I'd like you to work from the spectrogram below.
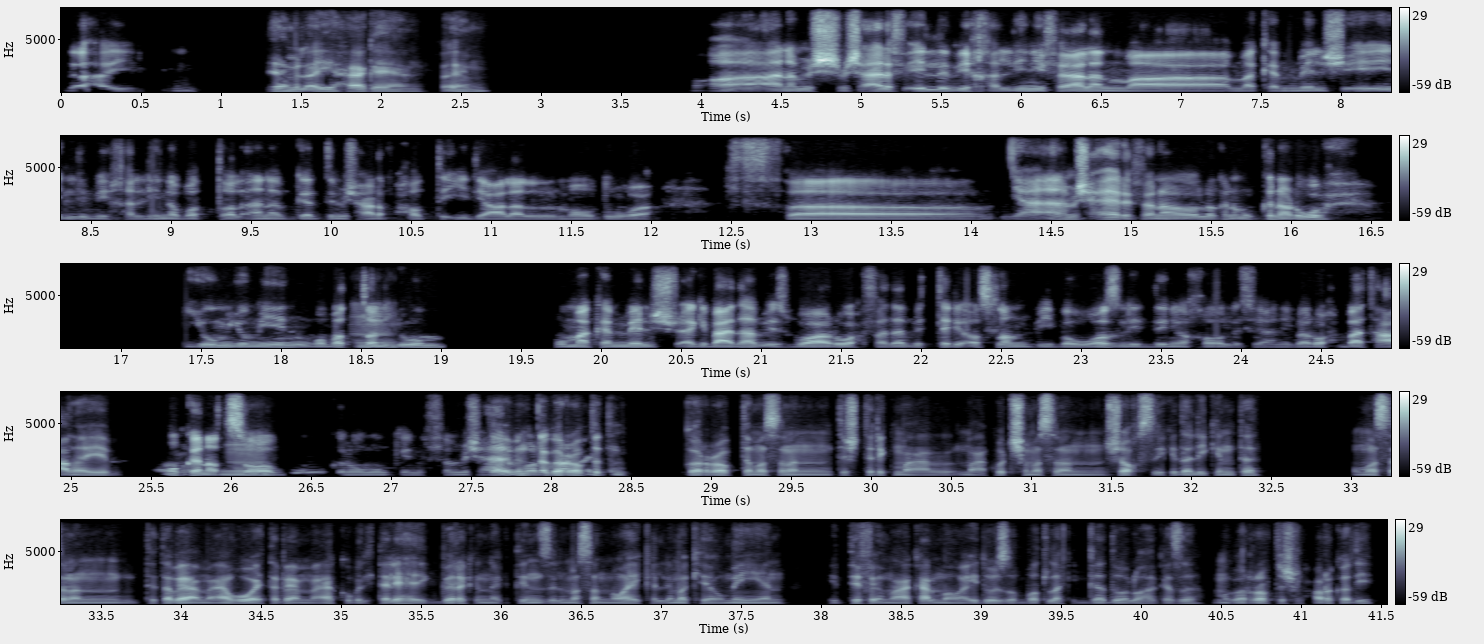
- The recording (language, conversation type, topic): Arabic, advice, إزاي أبطّل أسوّف كل يوم وألتزم بتمارين رياضية يوميًا؟
- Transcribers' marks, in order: other background noise; in English: "كوتش"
